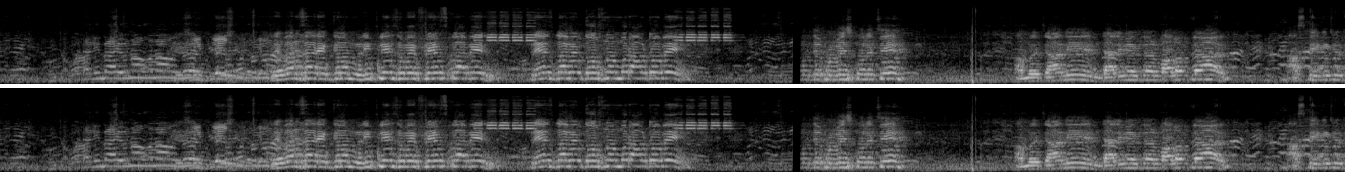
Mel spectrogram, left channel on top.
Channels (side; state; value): both; identical; correlation 1.00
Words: এবার স্যার একজন রিপ্লেস হবে ফ্রেন্ডস ক্লাবের 10 নম্বর আউট হবে প্রবেশ করেছে আমরা জানি ডালিম একজন ভালো প্লেয়ার আজকে কিছু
